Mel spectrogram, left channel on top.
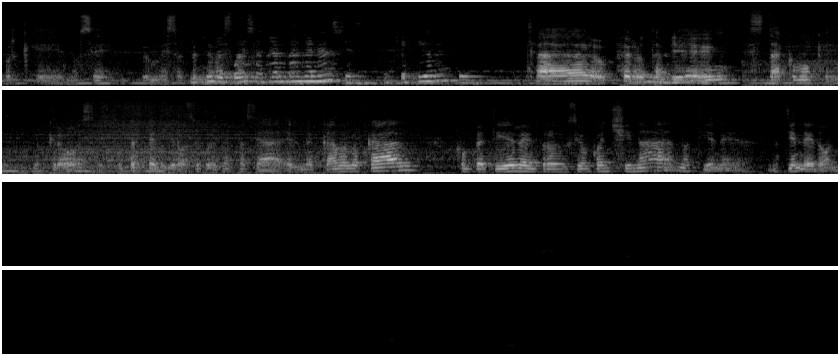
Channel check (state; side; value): silent; right; 52 dB below the other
